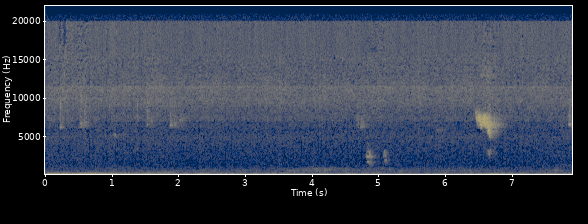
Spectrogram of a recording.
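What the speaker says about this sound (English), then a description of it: "Those are robins." Robins calling in the evening woods on a small-game hunt: a few brief, faint chirps over a steady low rumble.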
